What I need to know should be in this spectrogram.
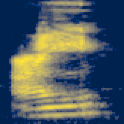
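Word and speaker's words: ع: Ain. Well done. So ain will produce from middle throat, okay? Middle throat. Ain. Ha. Both letter produce from middle throat. So this is middle throat.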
